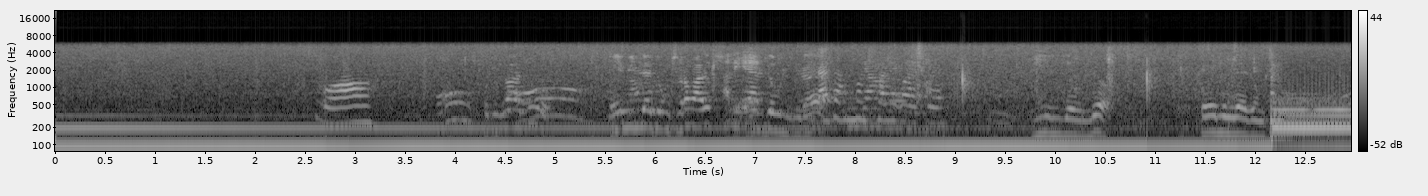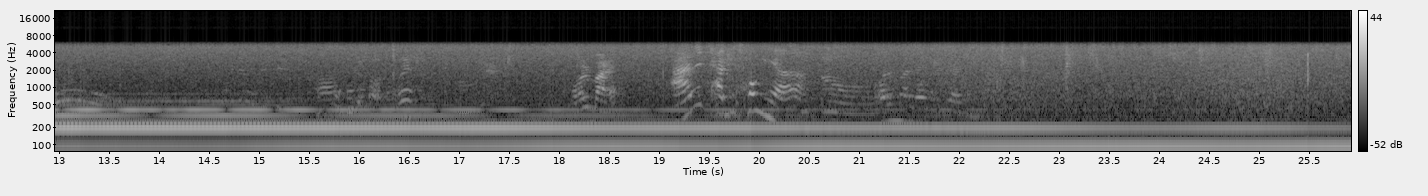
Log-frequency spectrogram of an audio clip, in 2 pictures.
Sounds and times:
Speech: 2.6 - 3.2, 3.8 - 8.9, 9.8 - 10.6, 11.4 - 12.2, 18.2 - 22.1.

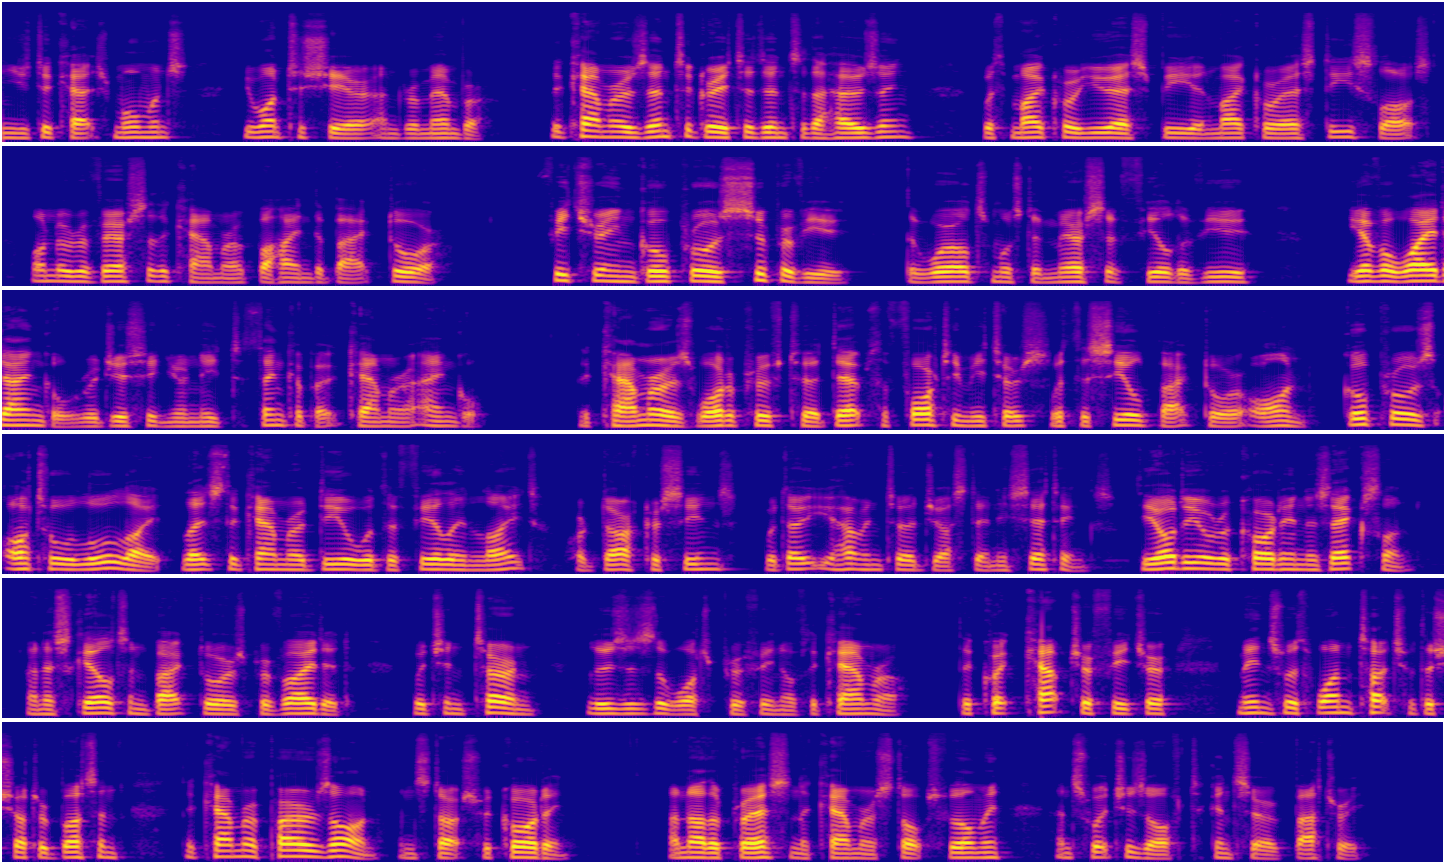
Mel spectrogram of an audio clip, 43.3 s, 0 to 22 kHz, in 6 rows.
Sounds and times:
Speech: 0.0 - 42.9.

